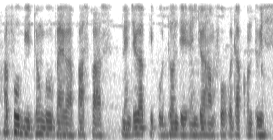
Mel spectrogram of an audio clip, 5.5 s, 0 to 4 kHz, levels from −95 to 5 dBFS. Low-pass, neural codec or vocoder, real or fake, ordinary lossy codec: 3.6 kHz; none; real; none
